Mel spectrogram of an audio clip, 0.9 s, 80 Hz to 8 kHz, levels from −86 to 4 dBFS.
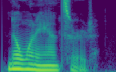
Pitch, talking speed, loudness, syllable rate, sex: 150 Hz, 205 wpm, -16 LUFS, 8.7 syllables/s, female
